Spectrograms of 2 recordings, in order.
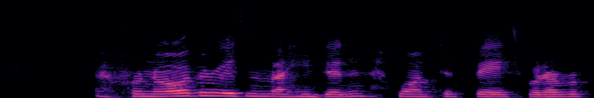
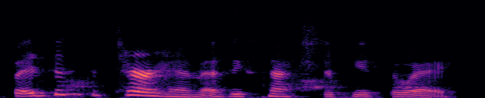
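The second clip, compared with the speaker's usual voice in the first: ordinary delivery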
